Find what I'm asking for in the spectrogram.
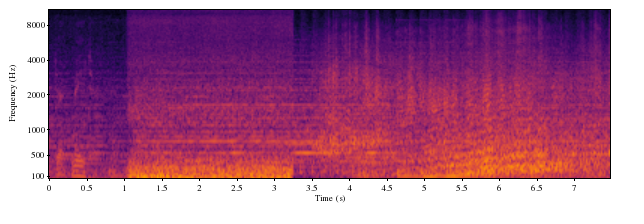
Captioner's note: aircraft whirring; intense, dramatic music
